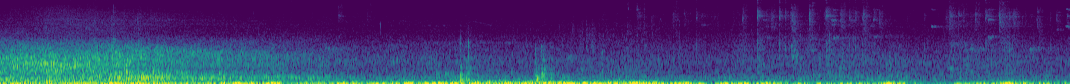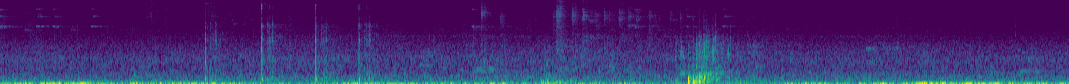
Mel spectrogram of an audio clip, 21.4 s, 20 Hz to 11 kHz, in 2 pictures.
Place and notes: {"title": "Lithuania, Vilnius, soundscape at the bastion", "date": "2012-09-12 12:45:00", "description": "natural musique concrete piece: a mid of a day, passengers, machines, workers...", "latitude": "54.68", "longitude": "25.29", "altitude": "128", "timezone": "Europe/Vilnius"}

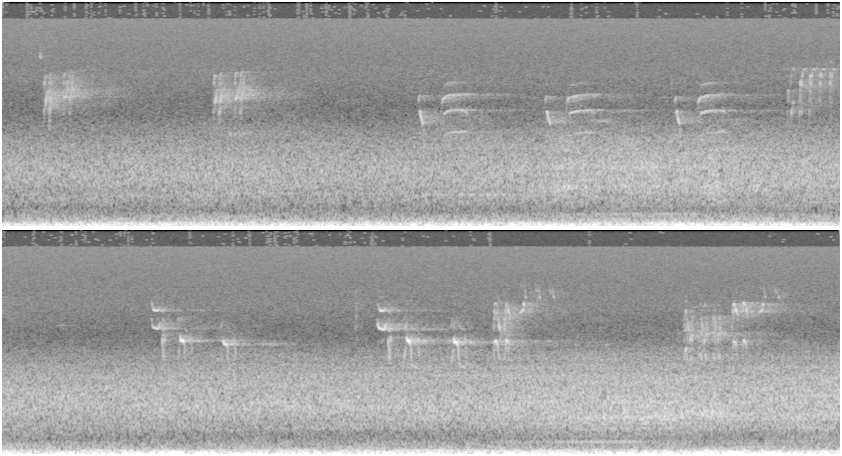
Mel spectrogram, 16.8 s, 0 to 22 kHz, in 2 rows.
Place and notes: {"title": "Berlin, Alt-Friedrichsfelde, Dreiecksee - train junction, early morning pond ambience, Song thrush", "date": "2022-03-22 05:00:00", "description": "05:00 Berlin, Alt-Friedrichsfelde, Dreiecksee - train junction, pond ambience", "latitude": "52.51", "longitude": "13.54", "altitude": "45", "timezone": "Europe/Berlin"}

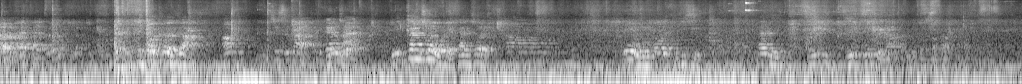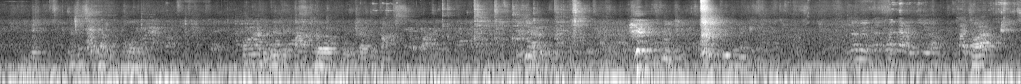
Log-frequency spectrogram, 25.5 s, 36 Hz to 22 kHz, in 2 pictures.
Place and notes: {"title": "Guangming Rd., Taitung City - In the restaurant", "date": "2014-01-15 18:18:00", "description": "In the restaurant, Binaural recordings, Zoom H4n+ Soundman OKM II", "latitude": "22.76", "longitude": "121.15", "timezone": "Asia/Taipei"}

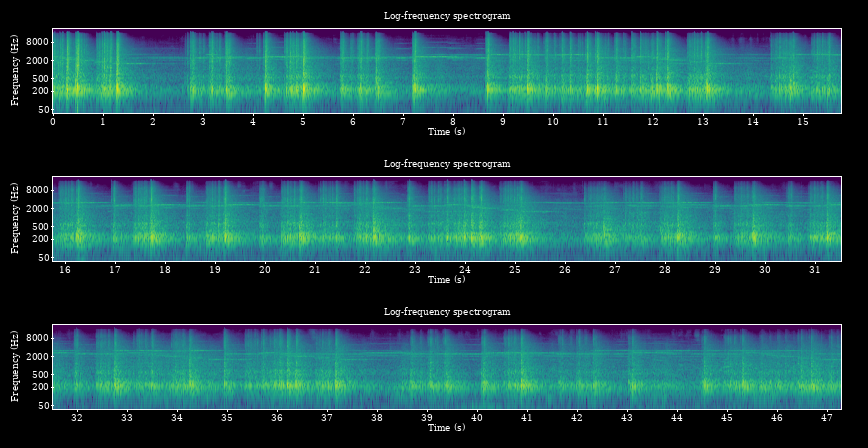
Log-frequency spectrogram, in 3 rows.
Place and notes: {"title": "Freie Str., Basel, Schweiz - Morgestraich", "date": "2018-02-19 04:00:00", "description": "Listen to the beginning of the Basler Fasnacht when at exactly 4.00 am all the street lights go out and the drummers and pipe players start marching.\nZoom H6, MS Microphone", "latitude": "47.56", "longitude": "7.59", "altitude": "264", "timezone": "Europe/Zurich"}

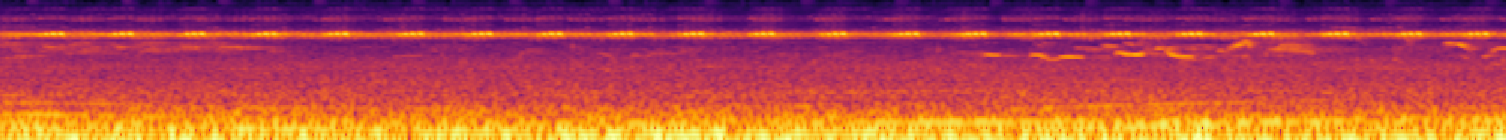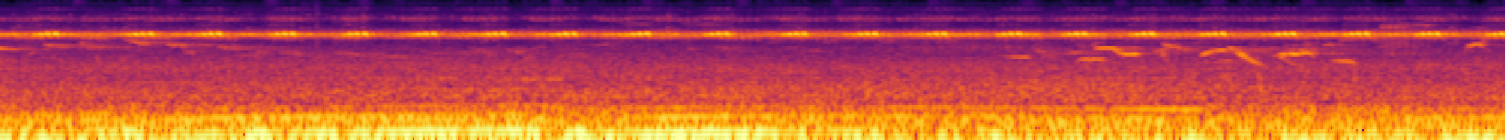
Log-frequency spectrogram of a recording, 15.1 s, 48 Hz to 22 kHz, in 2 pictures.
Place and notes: {"title": "under the trees, piramida - while waiting for available stream to the field radio aporee", "date": "2014-06-11 20:20:00", "latitude": "46.57", "longitude": "15.65", "altitude": "373", "timezone": "Europe/Ljubljana"}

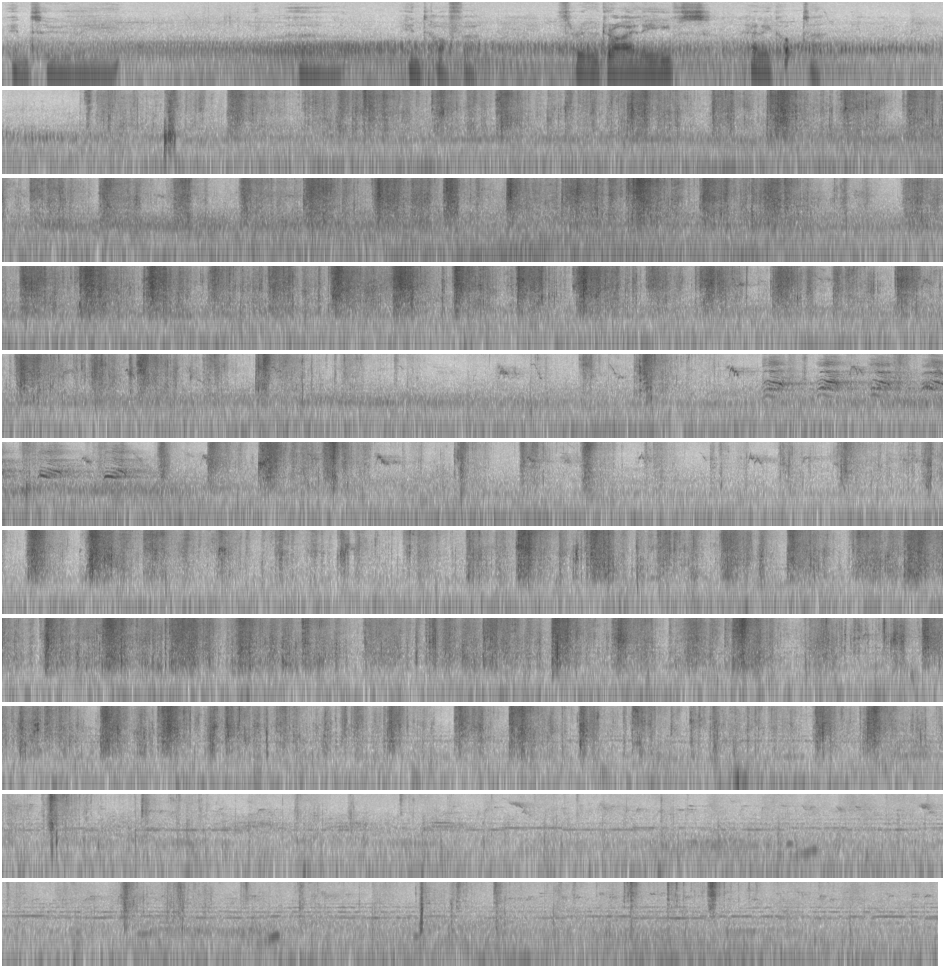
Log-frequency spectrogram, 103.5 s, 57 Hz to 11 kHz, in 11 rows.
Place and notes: {"title": "Stallschreiberstraße, Berlin, Germany - Walking through autumn leaves with helicopter and sirens", "date": "2020-11-11 15:22:00", "description": "The recording is a walk that starts at the location on the map but finishes 350m away amongst the buildings the other side of Alexandrinenstrasse. The path is covered with dry leaves of different colours and crosses one road. A helicopter flies over and sirens approach and then stop abruptly. I couldn't see the incident and don't know what was happening. Crows, a small flock of chattering sparrows and pigeons in flight are heard, particularly at the end.", "latitude": "52.51", "longitude": "13.41", "altitude": "40", "timezone": "Europe/Berlin"}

